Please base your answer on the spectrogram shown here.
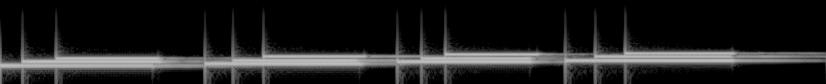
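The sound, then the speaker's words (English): A slow progression of four sustained, smooth synthesized chords, each held about two seconds with brief clicks at the changes, drifting gradually higher; stands in for dry heaving noises, with no voices. “I've replaced the dry heaving noises with this chord progression.”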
